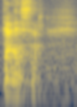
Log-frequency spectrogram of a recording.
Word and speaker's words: Caesar: Como la letra C seguida de vocal se pronunciaba en la Roma de entonces como K, las legiones de Germania invocaban a su jefe supremo como Caesar, pronunciado Caesar, que todavía hoy se escribe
